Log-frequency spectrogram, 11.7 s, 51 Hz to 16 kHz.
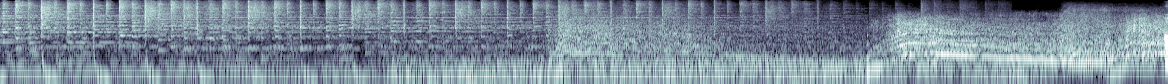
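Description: Race cars from a racing video game roar around Batanga's circuit, a Lotus Elise GT1 among them, with layered engine drones that rise and fall and loud revving sweeps as cars accelerate and pass close by, steady throughout.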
